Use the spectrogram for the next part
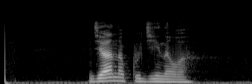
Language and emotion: Russian, neutral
